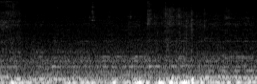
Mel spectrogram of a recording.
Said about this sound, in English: Like a truck.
